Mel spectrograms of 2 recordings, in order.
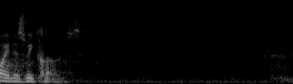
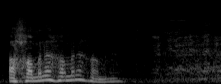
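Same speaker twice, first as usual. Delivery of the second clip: mock mumbling; 5 dB quieter than usual. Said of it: "That's in your Bible".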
